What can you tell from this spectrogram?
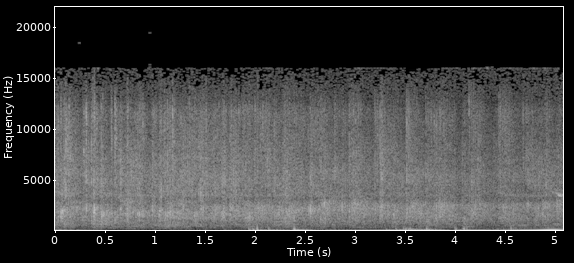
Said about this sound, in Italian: Accogliamole con un bel applauso la proprietà di Radio Studio Nord,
